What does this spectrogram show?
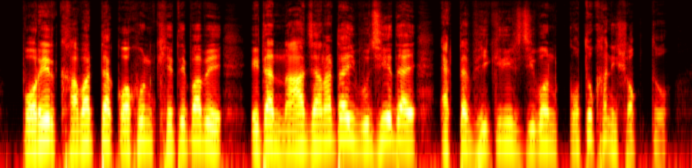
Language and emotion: Bengali, sad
